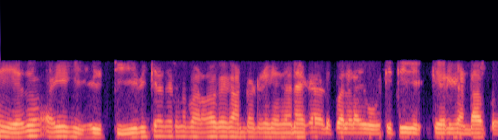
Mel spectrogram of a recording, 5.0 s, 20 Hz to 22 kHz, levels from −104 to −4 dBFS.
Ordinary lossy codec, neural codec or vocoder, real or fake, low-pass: none; none; real; 3.6 kHz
